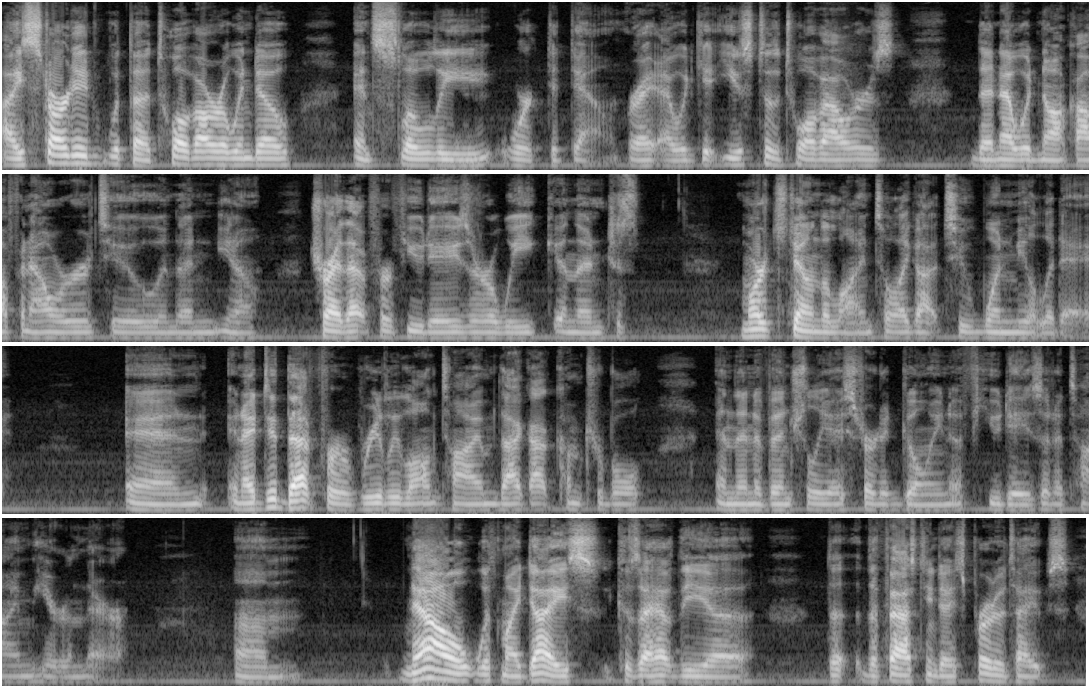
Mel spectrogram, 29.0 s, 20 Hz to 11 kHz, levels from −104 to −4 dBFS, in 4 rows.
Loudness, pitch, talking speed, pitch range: -23 LUFS, 115 Hz, 205 wpm, 110-125 Hz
